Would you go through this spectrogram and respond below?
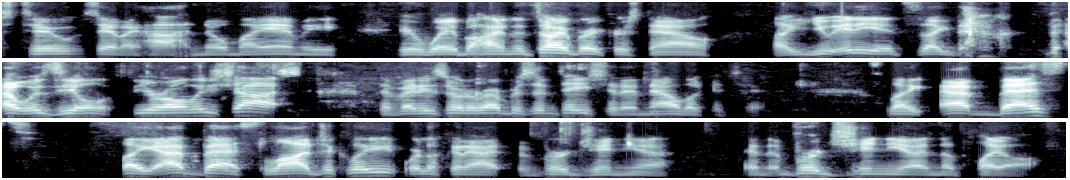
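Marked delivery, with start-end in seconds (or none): none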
